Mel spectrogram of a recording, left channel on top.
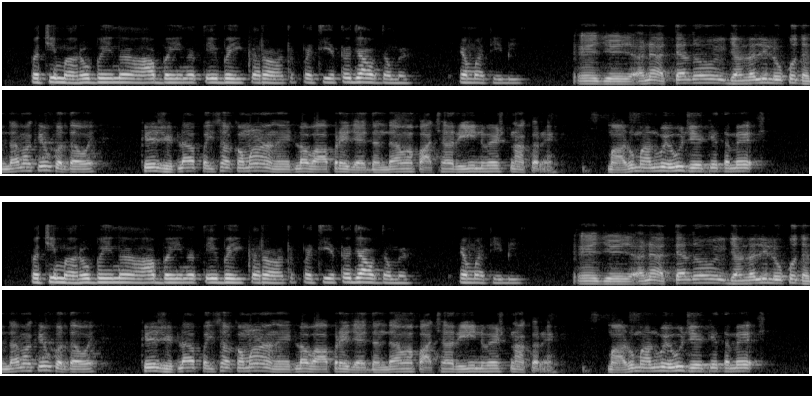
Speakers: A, on the right; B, on the left.
A: પછી મારો ભાઈને આ ભાઈને. તે ભાઈ કર તો પછી એ તો જાાવ તમે એમાંથી બી.
B: એજજ અને અત્યાર તો જનરલી લોકો ધંધામાં કેવું કરતા હોય. કે જેટલા પૈસા કમાણે ને એટલા વાપરે જાય ધંધામાં પાછા રી ન્વેસ્ટ ના કરે મા. મારું માનવું એવું છે કે તમે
